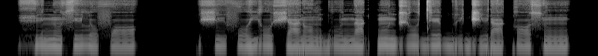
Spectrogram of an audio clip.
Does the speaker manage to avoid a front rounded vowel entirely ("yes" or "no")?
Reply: yes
